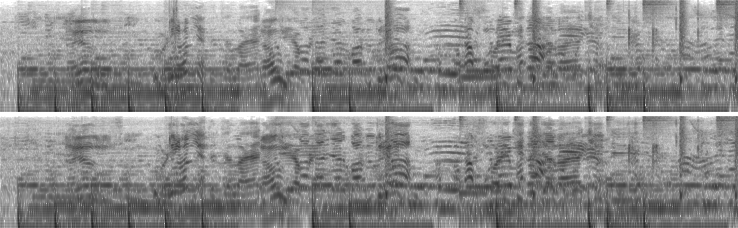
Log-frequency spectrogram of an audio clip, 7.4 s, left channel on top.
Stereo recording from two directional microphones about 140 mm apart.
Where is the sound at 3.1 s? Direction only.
90° left.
